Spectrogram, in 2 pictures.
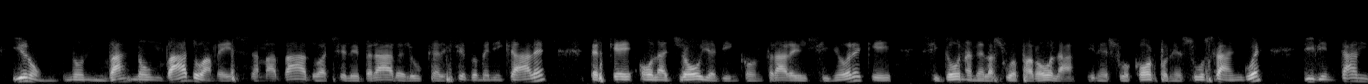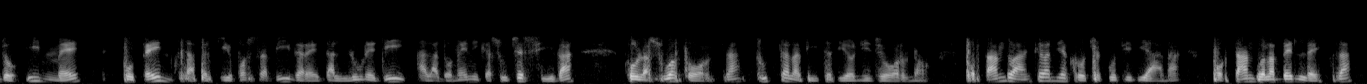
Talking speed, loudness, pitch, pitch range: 145 wpm, -26 LUFS, 110 Hz, 95-120 Hz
